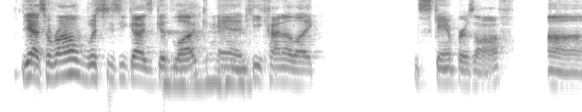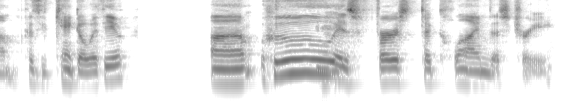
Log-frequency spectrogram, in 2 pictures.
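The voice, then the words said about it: Speaks with a noticeable accent. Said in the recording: “the way that you said it, sorry. Like you said God, not God ... It's my accent.”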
